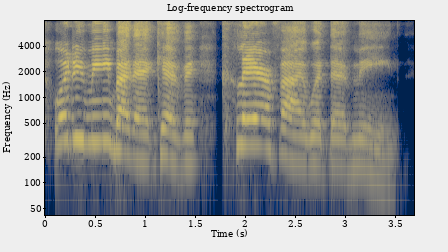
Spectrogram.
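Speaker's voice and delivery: high, loud laughing challenge; laughing, pretending to demand Kevin explain himself; laughing mock demand. Real, not acted. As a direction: demand answers while laughing.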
